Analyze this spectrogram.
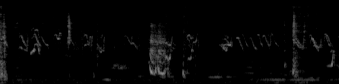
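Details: Grey francolin chicks feeding, calling in quick bursts of high, squeaky, up-and-down chirps, with sharp knocks and pecking-like clicks between the bursts.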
